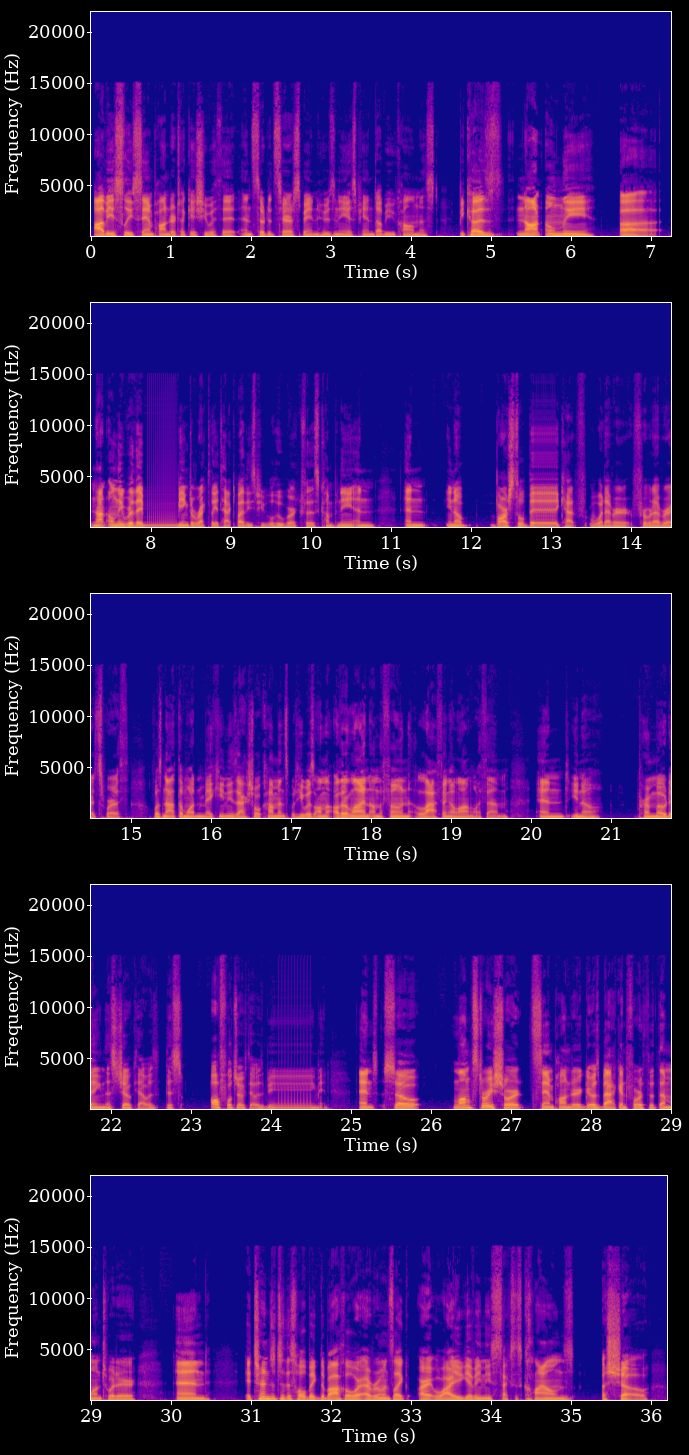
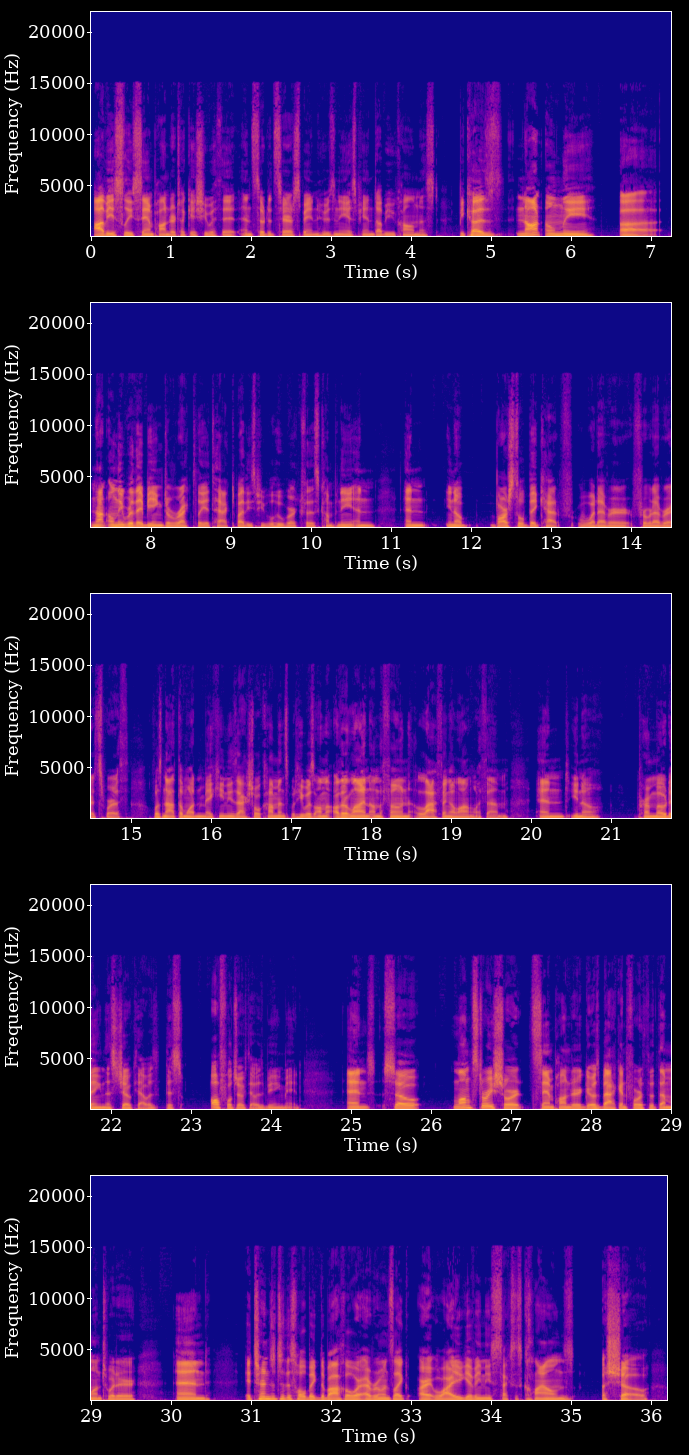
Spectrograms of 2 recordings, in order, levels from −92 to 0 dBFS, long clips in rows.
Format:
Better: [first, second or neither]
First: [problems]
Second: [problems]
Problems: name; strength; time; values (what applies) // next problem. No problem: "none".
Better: second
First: audio freezing; at 8 s, at 13 s and at 24 s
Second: none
